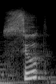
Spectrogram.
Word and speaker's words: suit: Так вот, suit — это костюм. И читается оно как suit. Не suit, не suite. A suit.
